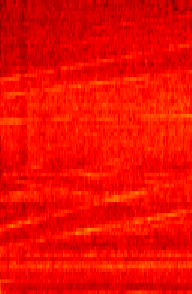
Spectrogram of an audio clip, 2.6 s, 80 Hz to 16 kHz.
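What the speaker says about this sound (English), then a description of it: "Hit the run on my spindle." A CNC router spindle runs up to about 18,500 RPM while cutting a guitar body, giving a steady, loud, high-pitched whine with a continuous airy roar and no speech.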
